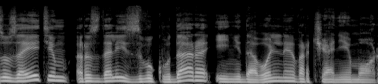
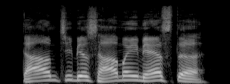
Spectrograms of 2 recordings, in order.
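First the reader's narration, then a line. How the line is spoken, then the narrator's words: Mocking shout. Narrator (Russian): насмешливо выкрикнул Александр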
